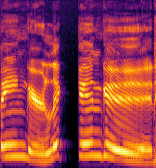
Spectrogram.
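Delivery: put-on stretched-out Southern accent. Quoting a movie line by Bill Paxton: Bill Paxton big Southern drawl. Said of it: "with a big Southern drawl".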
